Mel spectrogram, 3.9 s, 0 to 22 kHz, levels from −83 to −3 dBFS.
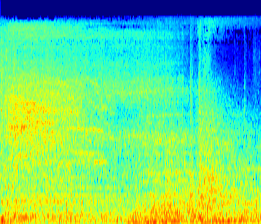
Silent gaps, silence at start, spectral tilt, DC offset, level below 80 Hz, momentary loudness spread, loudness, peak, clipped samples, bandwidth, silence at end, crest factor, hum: none; 0 s; -3.5 dB/octave; under 0.1%; -26 dBFS; 8 LU; -18 LUFS; -4 dBFS; under 0.1%; 16.5 kHz; 0 s; 14 dB; none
